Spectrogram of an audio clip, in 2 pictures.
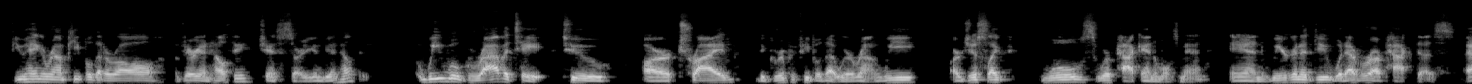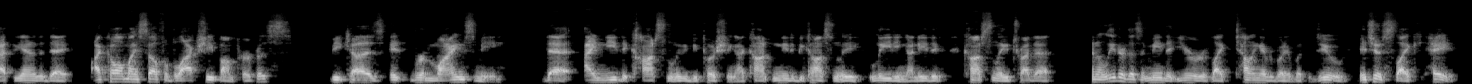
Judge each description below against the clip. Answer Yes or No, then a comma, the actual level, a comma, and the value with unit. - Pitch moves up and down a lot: No, average, 3.7 semitones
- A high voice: No, low, 100 Hz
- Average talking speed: No, fast, 210 wpm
